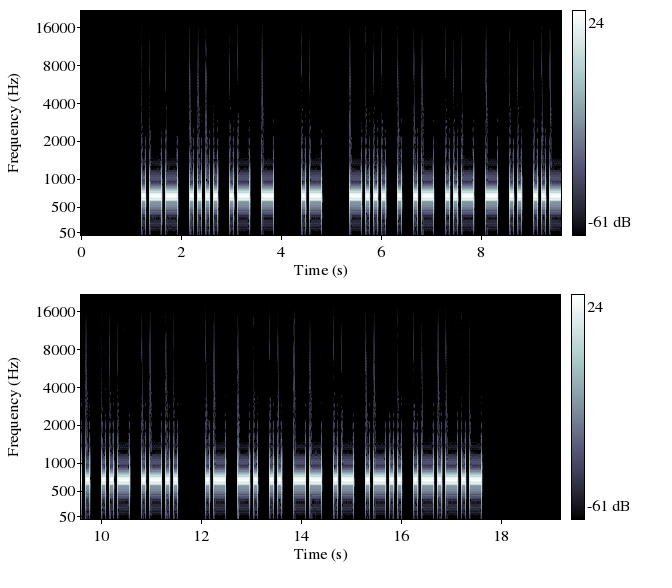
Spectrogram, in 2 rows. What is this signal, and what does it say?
Morse code, heard as a keyed tone, about 15 wpm, 700 Hz. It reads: WHAT A BEAUTIFUL ANIMAL.
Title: Sentences from Top 1000 Words - Review Part 1 - 15wpm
